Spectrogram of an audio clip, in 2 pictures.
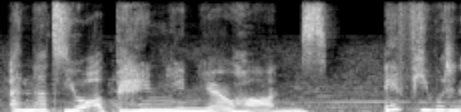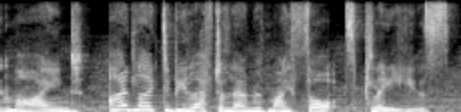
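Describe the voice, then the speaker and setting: A woman's voice: sits high, lively intonation, unhurried, soft background music. A woman playing a proud, wary young wife in a visual novel, cool and commanding in her scripted delivery. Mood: cool, indignant.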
